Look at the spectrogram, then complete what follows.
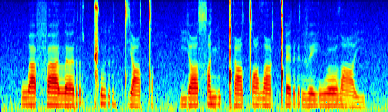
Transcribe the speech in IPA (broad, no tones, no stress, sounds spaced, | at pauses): w a f a l ɐ r ǁ u r tʲ ɐ tˤ | j ɨ sˤ ɐ nʲ ǃ e tˤ ɐ ðˤ i ǃ ɛ r v e i̯ w u ðˤ a j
